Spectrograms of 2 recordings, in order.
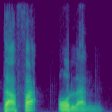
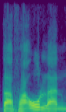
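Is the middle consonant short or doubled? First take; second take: doubled; short. First: The middle consonant is held and doubled. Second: The middle consonant is short. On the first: The speaker calls it right. "Ada ain tasydid di situ" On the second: The speaker calls it wrong.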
